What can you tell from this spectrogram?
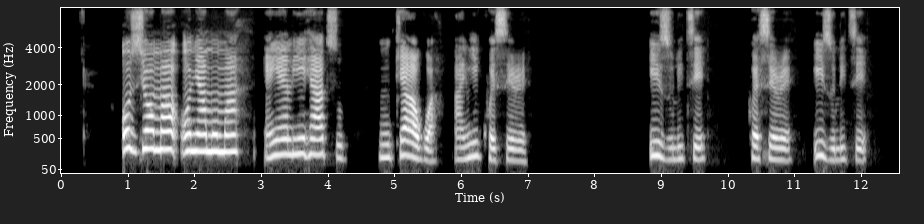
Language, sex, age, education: Igbo, female, 15-29, secondary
